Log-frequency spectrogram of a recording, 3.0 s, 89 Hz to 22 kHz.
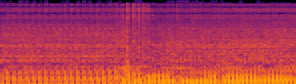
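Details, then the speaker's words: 1976 Sears ST12 garden tractor single-cylinder engine after a new PCV valve, breather and hose, carb cleaning, a flattened flange and new gaskets: steady, even thumping idle with no misses or knocks. Runs well now, and the lights work at high RPM. "They work at high RPM. Runs really good now. I'm happy."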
